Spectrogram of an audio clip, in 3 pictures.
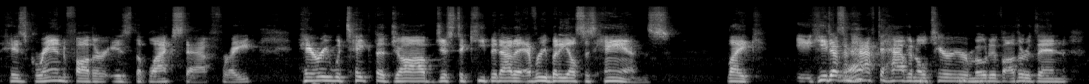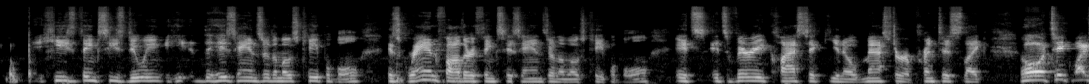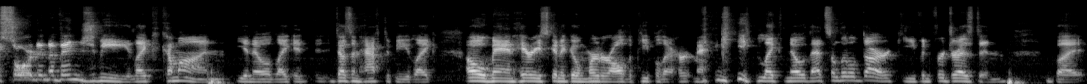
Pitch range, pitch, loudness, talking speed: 135-165 Hz, 150 Hz, -19 LUFS, 190 wpm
